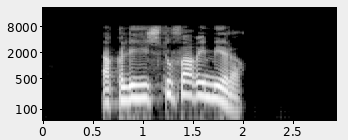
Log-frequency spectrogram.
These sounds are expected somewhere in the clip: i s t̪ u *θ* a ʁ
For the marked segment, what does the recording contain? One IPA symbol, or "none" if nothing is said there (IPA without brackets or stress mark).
f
